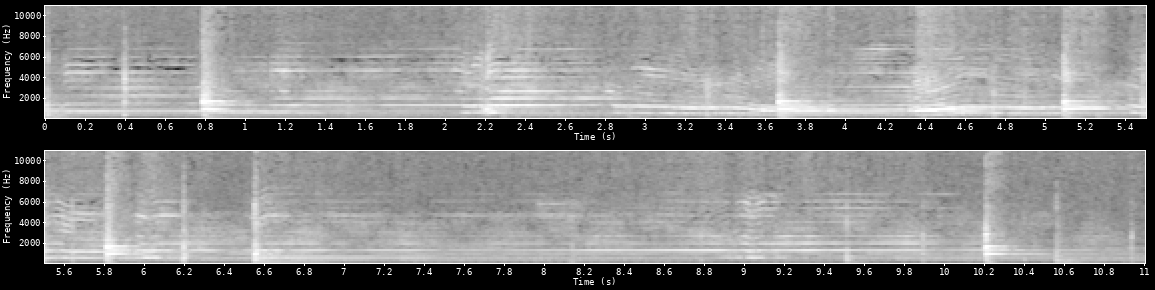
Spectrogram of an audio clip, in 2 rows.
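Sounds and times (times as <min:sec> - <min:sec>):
sarangi bowed note: 0:00.0 - 0:11.0
tabla strokes: 0:00.0 - 0:11.0.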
